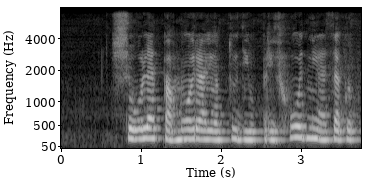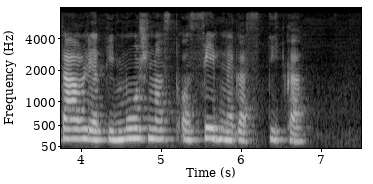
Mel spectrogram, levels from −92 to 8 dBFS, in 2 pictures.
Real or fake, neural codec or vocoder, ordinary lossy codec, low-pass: fake; codec, 44.1 kHz, 7.8 kbps, Pupu-Codec; none; 7.2 kHz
